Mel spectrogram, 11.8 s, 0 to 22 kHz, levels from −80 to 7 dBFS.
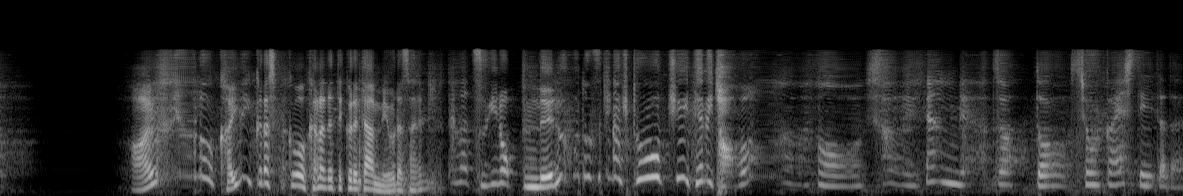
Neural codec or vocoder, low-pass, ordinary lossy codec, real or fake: codec, 16 kHz, about 1 kbps, DyCAST, with the encoder's durations; none; none; fake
